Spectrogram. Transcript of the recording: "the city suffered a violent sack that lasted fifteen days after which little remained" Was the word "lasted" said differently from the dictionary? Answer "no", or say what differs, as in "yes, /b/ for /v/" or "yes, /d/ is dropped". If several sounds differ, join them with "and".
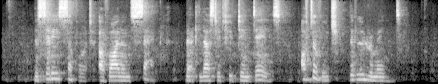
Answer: no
